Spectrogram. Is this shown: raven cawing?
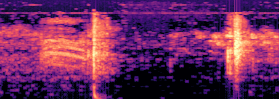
yes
